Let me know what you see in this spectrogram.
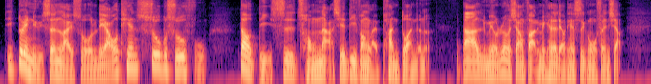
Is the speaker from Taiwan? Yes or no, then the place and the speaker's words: yes; Taiwan; 在我们台湾人的认知就里面就觉得说是比较直接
